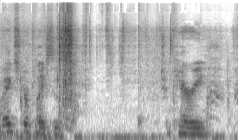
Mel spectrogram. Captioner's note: velcro RIIIPP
